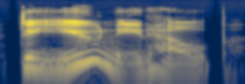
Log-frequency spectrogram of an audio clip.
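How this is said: It sounds teasing and mocking.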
